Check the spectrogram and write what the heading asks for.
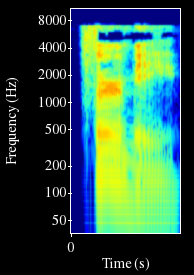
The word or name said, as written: thermae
